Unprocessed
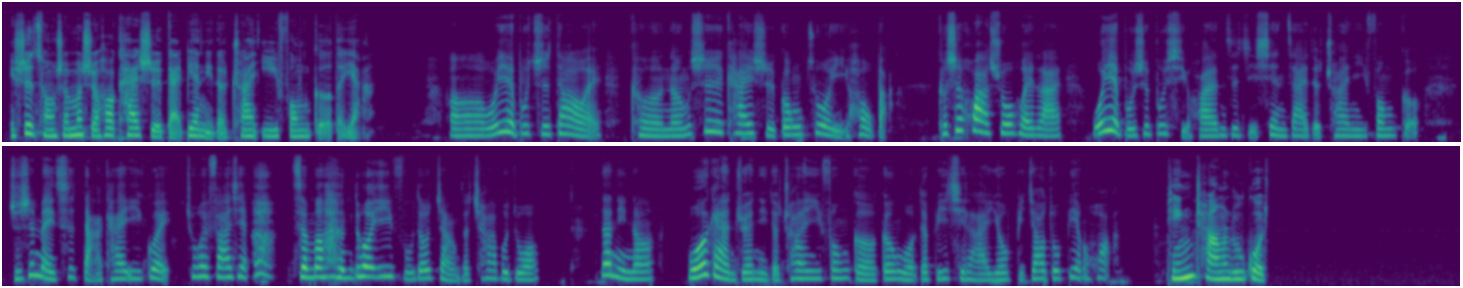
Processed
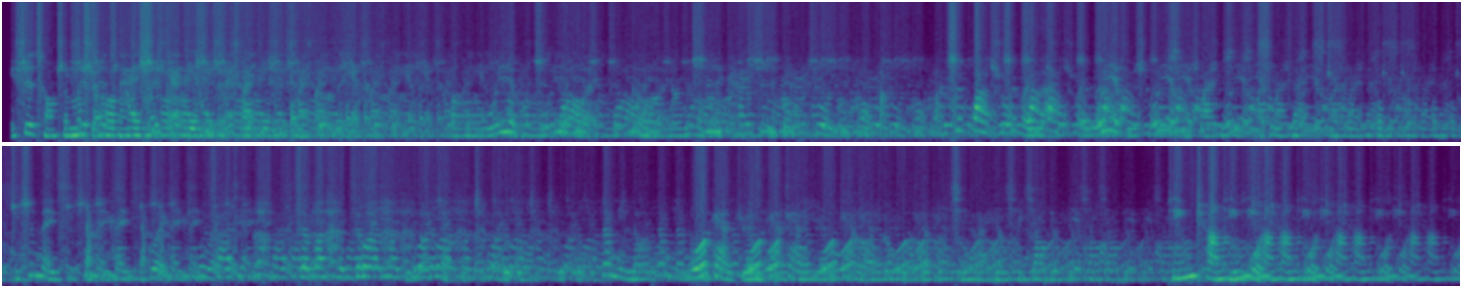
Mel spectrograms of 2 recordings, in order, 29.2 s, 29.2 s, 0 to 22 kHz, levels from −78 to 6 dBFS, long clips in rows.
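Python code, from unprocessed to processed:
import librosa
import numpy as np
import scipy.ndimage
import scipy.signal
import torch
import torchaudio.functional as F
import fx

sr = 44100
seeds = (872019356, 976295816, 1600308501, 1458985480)

y = fx.high_shelf(x, sr, hz=4400.0, db=6.0)
y = fx.comb_fb(y, sr, f0_hz=100.0, decay_s=0.22, harmonics='all', damping=0.0, mix_pct=90)
y = fx.echo_swing(y, sr, ms=732, ratio=3, feedback_pct=63, wet_db=-5.0)
y = fx.clock_jitter(y, sr, seeds[0], jitter_ms=0.031)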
